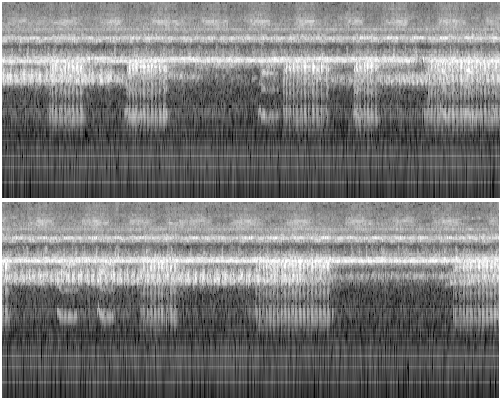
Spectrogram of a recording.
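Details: Night chorus of frogs, whose croaking is said to summon rain: blocky, buzzy croaks in bursts of one to two seconds, repeating unevenly over a constant shrill background hum.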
